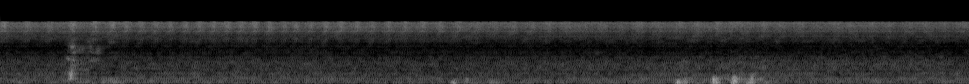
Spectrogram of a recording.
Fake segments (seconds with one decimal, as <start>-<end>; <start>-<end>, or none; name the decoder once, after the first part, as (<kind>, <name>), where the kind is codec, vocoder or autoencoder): 0.0-9.7 (vocoder, WaveNeXt)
